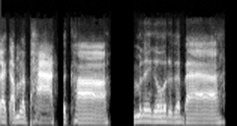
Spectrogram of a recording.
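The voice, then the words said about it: Imitated Boston accent, dropped R's. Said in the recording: “If I had a Boston accent, you wouldn't hear any R's. Not one R in there at all ... Bostonians don't ... They don't believe in R's. So they'd be like”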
